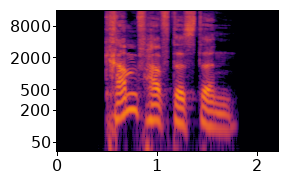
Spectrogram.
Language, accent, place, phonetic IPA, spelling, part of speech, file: German, Germany, Berlin, [ˈkʁamp͡fhaftəstn̩], krampfhaftesten, adjective, De-krampfhaftesten.ogg
- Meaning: 1. superlative degree of krampfhaft 2. inflection of krampfhaft: strong genitive masculine/neuter singular superlative degree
